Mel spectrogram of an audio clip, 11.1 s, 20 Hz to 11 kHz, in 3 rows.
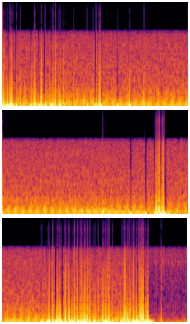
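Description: Small 2-inch FPV quadcopter's brushless motors buzzing, with repeated loud blasts of wind and prop wash on the microphone. The sound cuts off abruptly about ten seconds in, leaving a faint hiss.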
